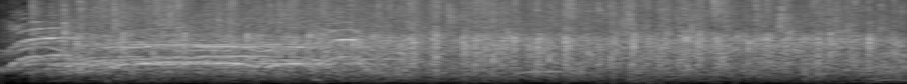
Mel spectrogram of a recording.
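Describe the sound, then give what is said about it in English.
A crowd at a live show bursts into steady applause for people integral to creating the show, with a few high whoops and cheers riding over the clapping at the start before it settles into dense, even hand-clapping that continues throughout. “who are integral to the creation and development of this show who are not here tonight and would love if people could give them a little round of applause.”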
